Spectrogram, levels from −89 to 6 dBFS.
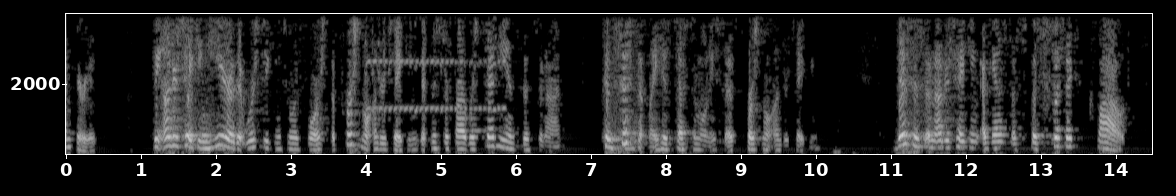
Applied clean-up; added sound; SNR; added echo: classical method spectral subtraction.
